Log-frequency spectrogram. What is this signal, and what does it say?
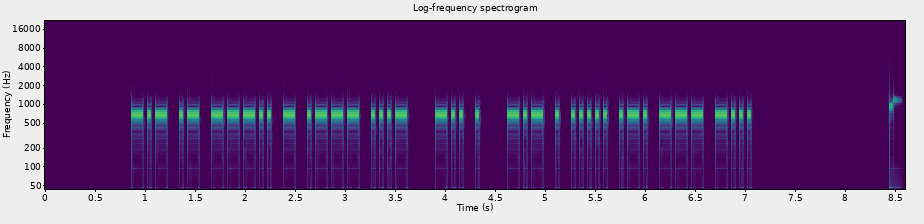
Morse code, heard as a keyed tone, about 32 wpm, 700 Hz. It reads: KA8TJV DE KE5ROB
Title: USA Callsign DE Callsign 30wpm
